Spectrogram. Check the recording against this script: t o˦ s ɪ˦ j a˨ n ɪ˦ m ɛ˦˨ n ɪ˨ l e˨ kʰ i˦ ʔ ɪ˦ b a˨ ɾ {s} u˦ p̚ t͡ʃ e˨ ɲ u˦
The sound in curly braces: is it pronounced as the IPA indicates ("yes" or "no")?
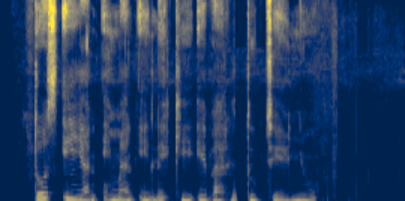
no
